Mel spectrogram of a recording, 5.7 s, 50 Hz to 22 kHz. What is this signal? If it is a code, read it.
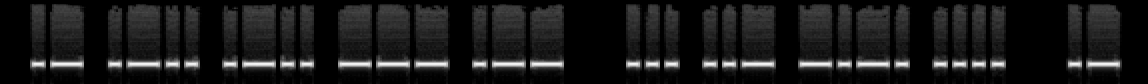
Morse code, heard as a keyed tone, about 25 wpm, 1000 Hz. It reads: ALLOW SUCH A
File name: qotdfiles / 25wpm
